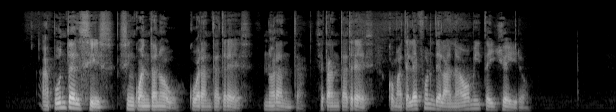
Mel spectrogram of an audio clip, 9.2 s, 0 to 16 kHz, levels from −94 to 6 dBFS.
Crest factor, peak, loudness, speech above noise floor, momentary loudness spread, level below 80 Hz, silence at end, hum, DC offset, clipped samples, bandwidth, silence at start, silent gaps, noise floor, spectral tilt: 22 dB; -8 dBFS; -28 LUFS; 55 dB; 14 LU; -72 dBFS; 1.35 s; none; under 0.1%; under 0.1%; 11.5 kHz; 0.65 s; none; -83 dBFS; -4 dB/octave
